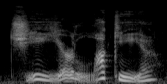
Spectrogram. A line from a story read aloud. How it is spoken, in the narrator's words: whispered the boy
